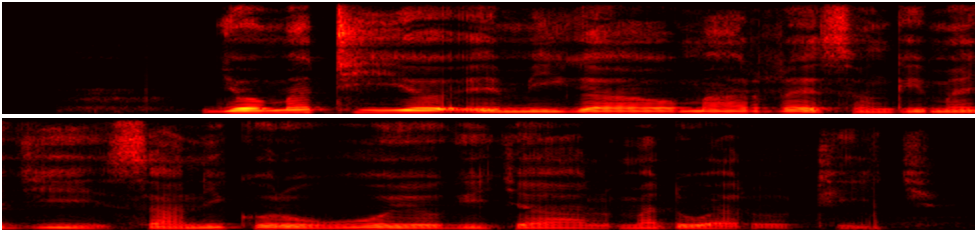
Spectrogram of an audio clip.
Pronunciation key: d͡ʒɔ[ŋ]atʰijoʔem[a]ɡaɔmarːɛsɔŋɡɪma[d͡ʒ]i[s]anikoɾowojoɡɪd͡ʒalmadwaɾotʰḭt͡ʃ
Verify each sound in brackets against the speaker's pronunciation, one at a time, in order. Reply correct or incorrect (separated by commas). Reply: incorrect, incorrect, correct, correct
